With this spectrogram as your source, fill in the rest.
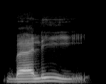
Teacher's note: Huruf ba dia tidak ada percikan udaranya, tidak seperti orang Jawa ketika berbicara ba ya dengan ba, nah, begitu.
